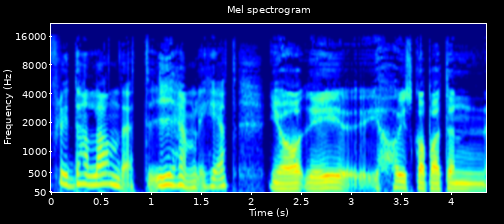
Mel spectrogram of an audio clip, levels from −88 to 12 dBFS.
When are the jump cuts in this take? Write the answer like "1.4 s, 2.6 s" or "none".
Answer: 2.1 s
